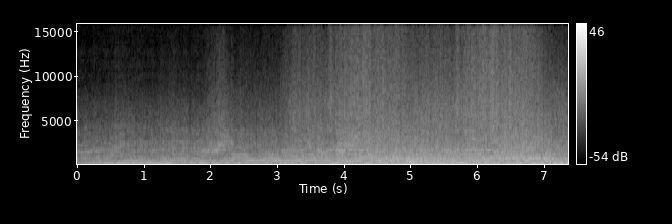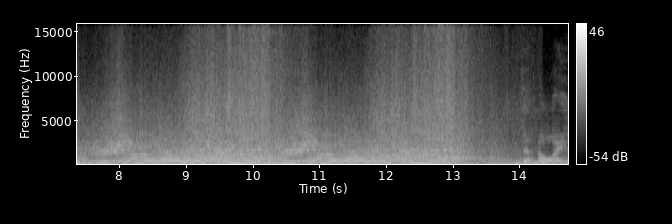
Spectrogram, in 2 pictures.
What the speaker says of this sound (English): The terrific acceleration of the cars.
